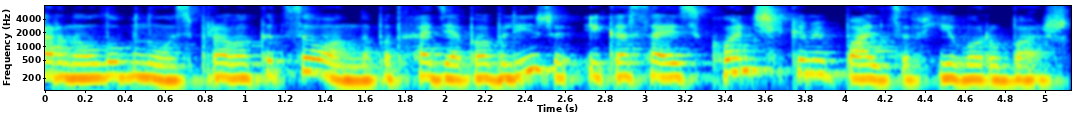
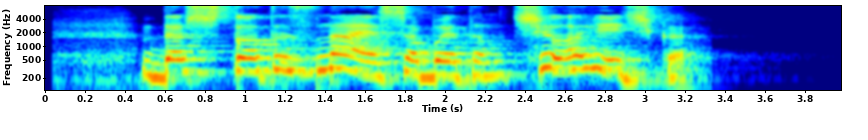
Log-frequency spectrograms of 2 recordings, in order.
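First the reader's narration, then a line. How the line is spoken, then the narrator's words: Roar. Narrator (Russian): взревел Дроу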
